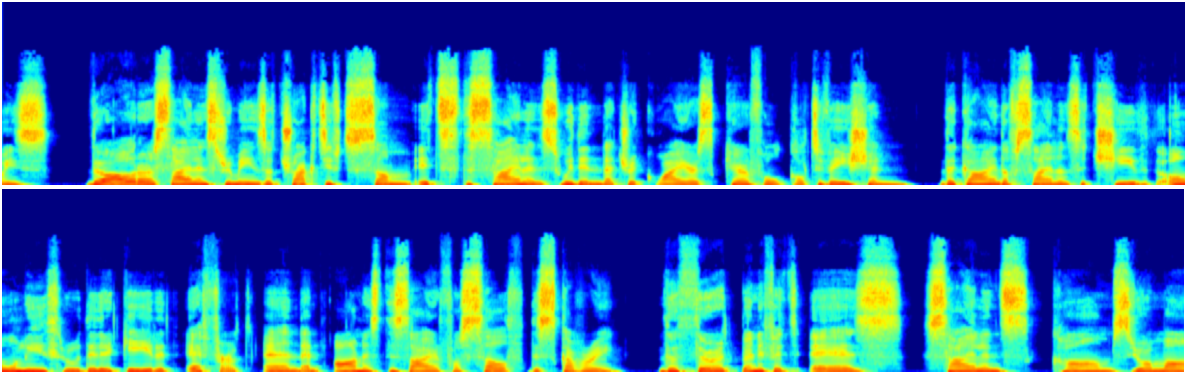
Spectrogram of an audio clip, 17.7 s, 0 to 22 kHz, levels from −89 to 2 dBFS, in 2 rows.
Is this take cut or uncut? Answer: uncut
